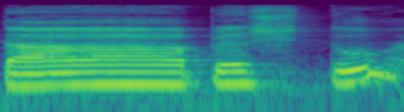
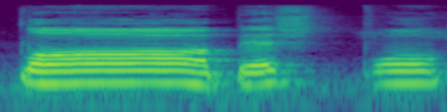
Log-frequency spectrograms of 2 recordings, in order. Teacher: জিহ্বার আগা সামনের উপর দুটো গোড়ার সঙ্গে লাগিয়ে আমরা তা এবং ত উচ্চারণ করি, তবে তা পাতলা করে ত মোটা উচ্চারণ করতে হবে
